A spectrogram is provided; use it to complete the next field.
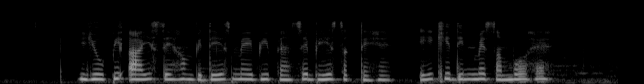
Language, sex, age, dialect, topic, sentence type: Hindi, female, 18-24, Garhwali, banking, question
